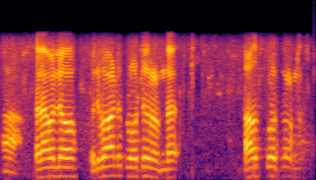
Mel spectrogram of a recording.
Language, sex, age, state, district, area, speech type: Malayalam, male, 60+, Kerala, Kottayam, rural, conversation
